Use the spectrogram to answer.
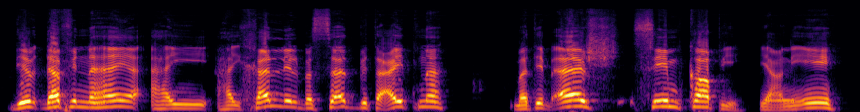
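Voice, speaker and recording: A middle-aged man with an Egyptian Arabic accent speaks quickly and insistently, as if walking a listener through a plan during a home livestream. His voice sits a touch high for a man, and it comes across dry and close, with no room sound at all. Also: no echo. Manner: animated, gestures constantly, explains insistently. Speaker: livestream host. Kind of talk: casual livestream talk. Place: small room with curtains, indoors.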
